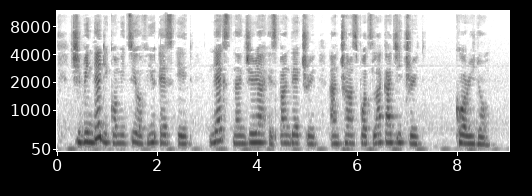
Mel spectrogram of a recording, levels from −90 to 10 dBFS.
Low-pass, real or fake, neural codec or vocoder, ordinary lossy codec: 10.8 kHz; real; none; AAC, 32 kbps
